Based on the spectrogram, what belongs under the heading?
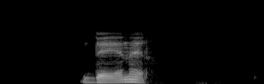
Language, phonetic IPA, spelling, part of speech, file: Russian, [dɛ ɛn ˈɛr], ДНР, proper noun, Ru-ДНР.ogg
- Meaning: initialism of Доне́цкая Наро́дная Респу́блика (Donéckaja Naródnaja Respúblika, “Donetsk People's Republic”)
